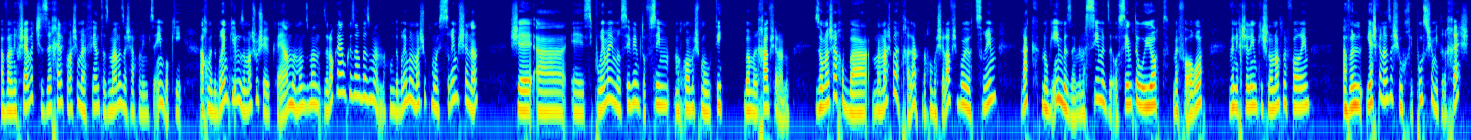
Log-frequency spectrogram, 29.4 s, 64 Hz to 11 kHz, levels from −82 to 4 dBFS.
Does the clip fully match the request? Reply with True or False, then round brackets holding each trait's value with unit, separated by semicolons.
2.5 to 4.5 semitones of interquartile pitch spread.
False (4.9 semitones)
